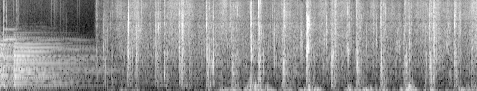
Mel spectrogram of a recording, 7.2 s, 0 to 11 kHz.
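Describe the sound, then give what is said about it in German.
Running footsteps of eight teenagers and young men on their three-kilometre lap at 6 a.m. at dawn, a steady patter of many quick steps that follows a brief held musical tone at the start. “Es ist 6 Uhr morgens. Acht Jugendliche und junge Männer laufen im Morgengrauen ihre drei Kilometer lange Runde.”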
